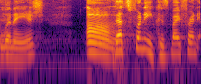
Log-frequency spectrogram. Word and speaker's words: Laneige: How do you pronounce that? Laneige. Laneige. Laneige. Is that how you say it? Laneige.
